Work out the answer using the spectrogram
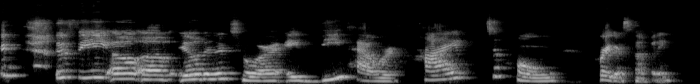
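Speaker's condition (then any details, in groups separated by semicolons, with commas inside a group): No condition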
